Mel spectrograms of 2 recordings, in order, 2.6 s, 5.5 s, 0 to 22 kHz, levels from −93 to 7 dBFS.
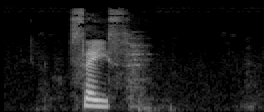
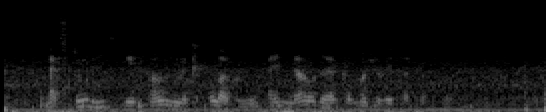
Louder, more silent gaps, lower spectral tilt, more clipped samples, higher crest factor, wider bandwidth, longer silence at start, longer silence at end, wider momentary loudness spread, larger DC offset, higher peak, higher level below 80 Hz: first, -23 LUFS vs -53 LUFS; neither; second, -3 dB/octave vs -8.5 dB/octave; neither; first, 22 dB vs 16 dB; first, 16.5 kHz vs 13 kHz; first, 0.7 s vs 0.05 s; first, 1.25 s vs 0 s; first, 22 LU vs 12 LU; neither; first, -6 dBFS vs -36 dBFS; second, -72 dBFS vs -64 dBFS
